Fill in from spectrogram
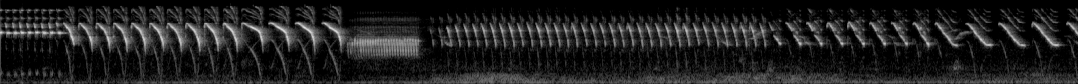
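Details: Canary in long, continuous song used as a training master for other birds: rapid repeated descending whistled notes, a harsh buzzy burst, then fast trilled rolls and further falling whistles.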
